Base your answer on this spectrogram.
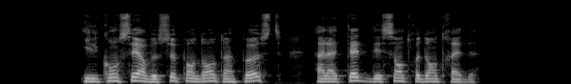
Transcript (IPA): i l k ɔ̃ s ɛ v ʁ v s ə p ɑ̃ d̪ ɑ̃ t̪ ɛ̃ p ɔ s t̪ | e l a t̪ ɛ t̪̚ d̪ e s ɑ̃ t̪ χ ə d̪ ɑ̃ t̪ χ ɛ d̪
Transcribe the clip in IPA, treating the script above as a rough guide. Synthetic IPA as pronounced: i l k ɔ̃ s ɛ ʁ v s ə p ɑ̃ d̪ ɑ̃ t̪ ɛ̃ p ɔ s t̪ | a l a t̪ ɛ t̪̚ d̪ e s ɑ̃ t̪ χ ə d̪ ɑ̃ t̪ χ ɛ d̪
